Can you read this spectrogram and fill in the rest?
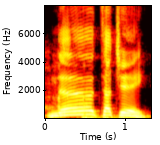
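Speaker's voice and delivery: high, drawn-out comic refusal; David Spade. Shown as a demonstration. Voice double repeating the catchphrase for laughs, high drawn-out snooty voice. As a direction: stretch it slowly in a high snooty voice. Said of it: "Same with David Spade".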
